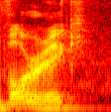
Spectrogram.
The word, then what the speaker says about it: Warwick: It's pronounced Warwick, and yes, I am interested, of course. So it's Warwick.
